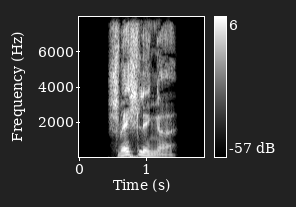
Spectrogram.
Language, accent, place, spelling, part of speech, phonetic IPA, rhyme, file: German, Germany, Berlin, Schwächlinge, noun, [ˈʃvɛçlɪŋə], -ɛçlɪŋə, De-Schwächlinge.ogg
- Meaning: nominative/accusative/genitive plural of Schwächling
